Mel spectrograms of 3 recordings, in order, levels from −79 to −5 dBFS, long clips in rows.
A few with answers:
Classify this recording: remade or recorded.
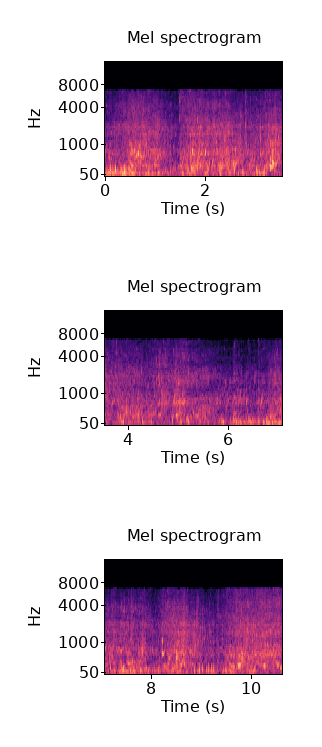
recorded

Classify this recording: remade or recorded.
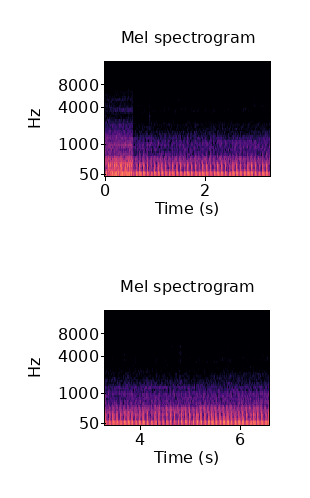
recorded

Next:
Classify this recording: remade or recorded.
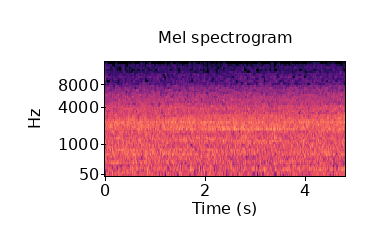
remade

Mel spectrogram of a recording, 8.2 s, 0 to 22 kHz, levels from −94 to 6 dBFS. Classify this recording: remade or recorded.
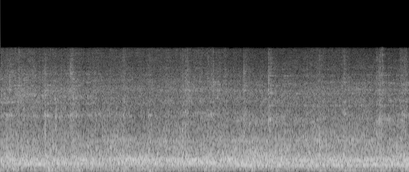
recorded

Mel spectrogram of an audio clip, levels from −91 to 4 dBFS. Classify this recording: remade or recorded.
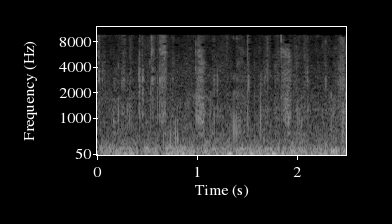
recorded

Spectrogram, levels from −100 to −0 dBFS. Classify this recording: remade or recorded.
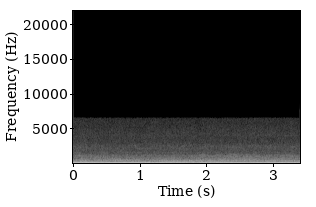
remade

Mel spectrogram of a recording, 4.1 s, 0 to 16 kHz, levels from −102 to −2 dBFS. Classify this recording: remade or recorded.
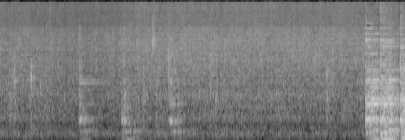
recorded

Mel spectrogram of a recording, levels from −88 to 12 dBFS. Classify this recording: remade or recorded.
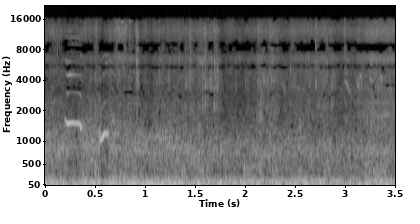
recorded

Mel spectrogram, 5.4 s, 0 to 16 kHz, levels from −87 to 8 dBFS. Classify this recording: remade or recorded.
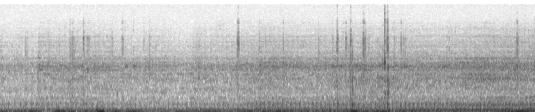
recorded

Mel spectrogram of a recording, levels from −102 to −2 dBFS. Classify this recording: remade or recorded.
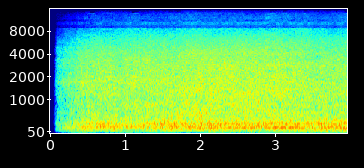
remade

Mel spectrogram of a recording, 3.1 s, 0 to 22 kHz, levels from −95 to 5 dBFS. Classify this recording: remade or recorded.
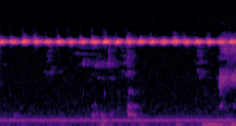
recorded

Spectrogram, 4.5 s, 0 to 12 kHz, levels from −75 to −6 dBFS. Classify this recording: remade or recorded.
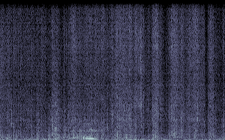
remade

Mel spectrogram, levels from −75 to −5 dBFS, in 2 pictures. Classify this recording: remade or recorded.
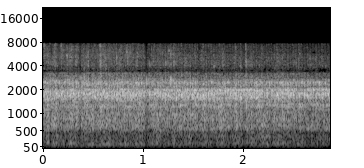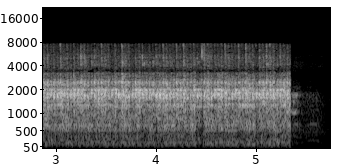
recorded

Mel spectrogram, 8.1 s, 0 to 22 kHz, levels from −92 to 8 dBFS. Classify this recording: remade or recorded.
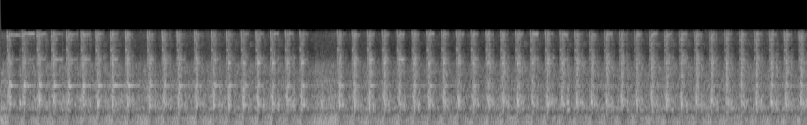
recorded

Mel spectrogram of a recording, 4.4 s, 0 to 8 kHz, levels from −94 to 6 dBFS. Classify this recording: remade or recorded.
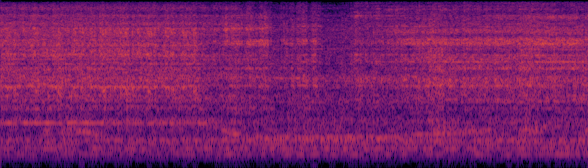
recorded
